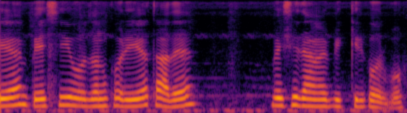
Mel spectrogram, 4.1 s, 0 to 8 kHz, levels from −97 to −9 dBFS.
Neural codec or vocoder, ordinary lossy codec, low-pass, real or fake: none; none; none; real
